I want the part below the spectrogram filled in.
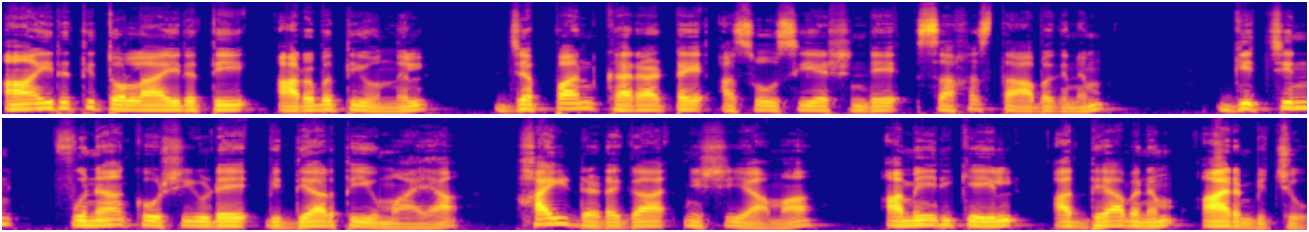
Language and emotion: Malayalam, neutral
